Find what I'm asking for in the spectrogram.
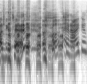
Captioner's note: laughing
